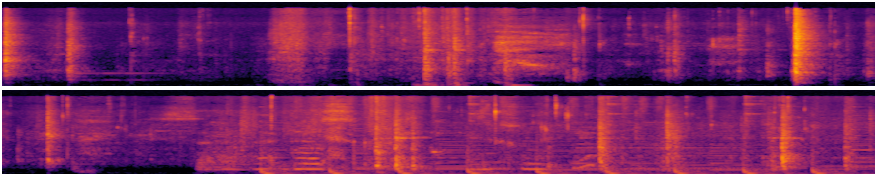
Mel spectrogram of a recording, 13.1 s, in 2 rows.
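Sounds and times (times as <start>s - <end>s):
plastic parts clicking and knocking: 4.3s - 7.1s.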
